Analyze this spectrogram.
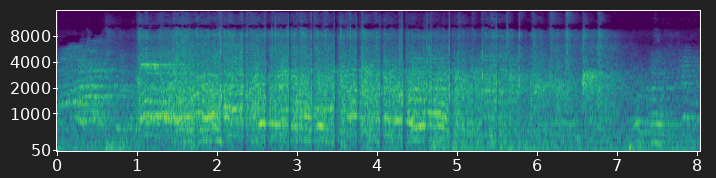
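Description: Spectators clap their hands.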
